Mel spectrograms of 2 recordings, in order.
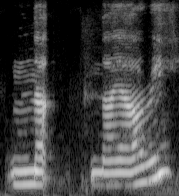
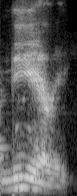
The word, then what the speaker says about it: Nyari: talk to um nyari hey yeah did i say your name wrong uh nieri nearly okay how you doing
